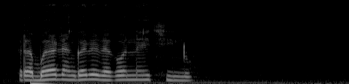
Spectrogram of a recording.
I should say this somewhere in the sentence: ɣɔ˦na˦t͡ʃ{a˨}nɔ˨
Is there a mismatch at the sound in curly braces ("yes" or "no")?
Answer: yes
